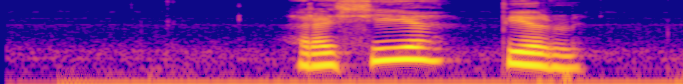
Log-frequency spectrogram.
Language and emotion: Russian, neutral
